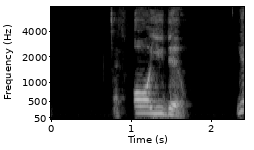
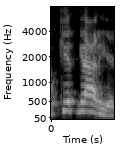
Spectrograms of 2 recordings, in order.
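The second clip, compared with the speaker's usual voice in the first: usual speaking voice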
